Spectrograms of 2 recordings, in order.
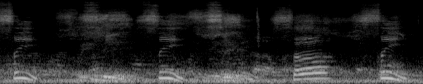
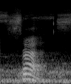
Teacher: So itu lidah naik. Naik. Ini disebut isti'la. Sedangkan sa lidah di bawah disebut istifal.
